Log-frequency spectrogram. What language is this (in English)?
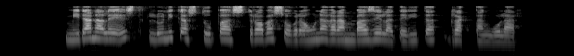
Catalan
